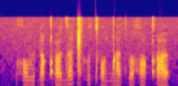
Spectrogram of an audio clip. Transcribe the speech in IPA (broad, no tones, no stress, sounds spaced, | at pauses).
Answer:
x ɔ v ʏ ɠ ɜ qʼ u d ɐ ǁʰ ʊ tʼ ɔ ŋ͡ǃ a tʼ ʊ χ ɔ qʼ ɐ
